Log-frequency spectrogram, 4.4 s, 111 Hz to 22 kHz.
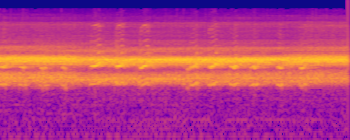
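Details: Fighting male gray treefrogs, 2010 recording: rapid pulsed trills overlap into a constant buzzy chorus, with distinct short beaded bursts repeating about every half second.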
